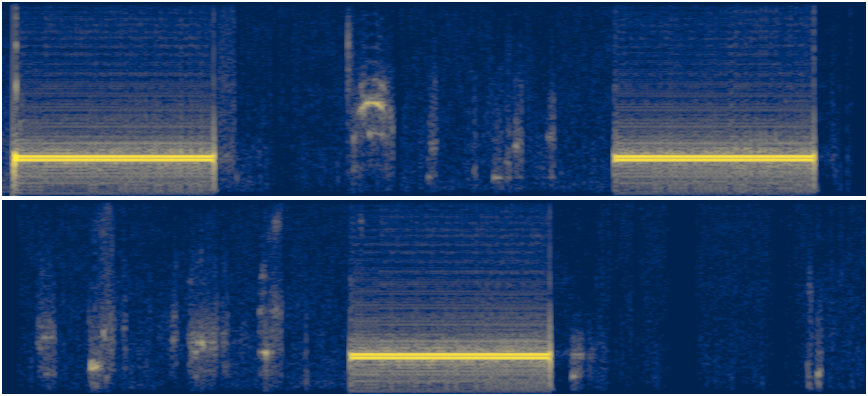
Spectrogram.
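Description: Telephone line tone plays while a bank call-centre agent transfers a customer's call to quality control: three long, steady, mid-pitched tones of about two seconds each, separated by pauses with faint scattered noises.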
